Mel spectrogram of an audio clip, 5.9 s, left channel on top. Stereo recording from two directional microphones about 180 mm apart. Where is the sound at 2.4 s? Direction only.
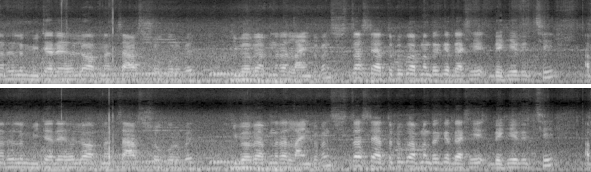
10° right (ahead or behind).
